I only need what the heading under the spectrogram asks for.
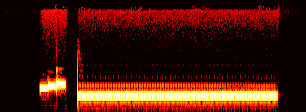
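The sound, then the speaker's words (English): A few quick electronic beeps and a click as a phone call is placed, followed by a steady, unbroken telephone dial tone humming for about two seconds before cutting off. No one speaks. “I'm going to give him a call.”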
